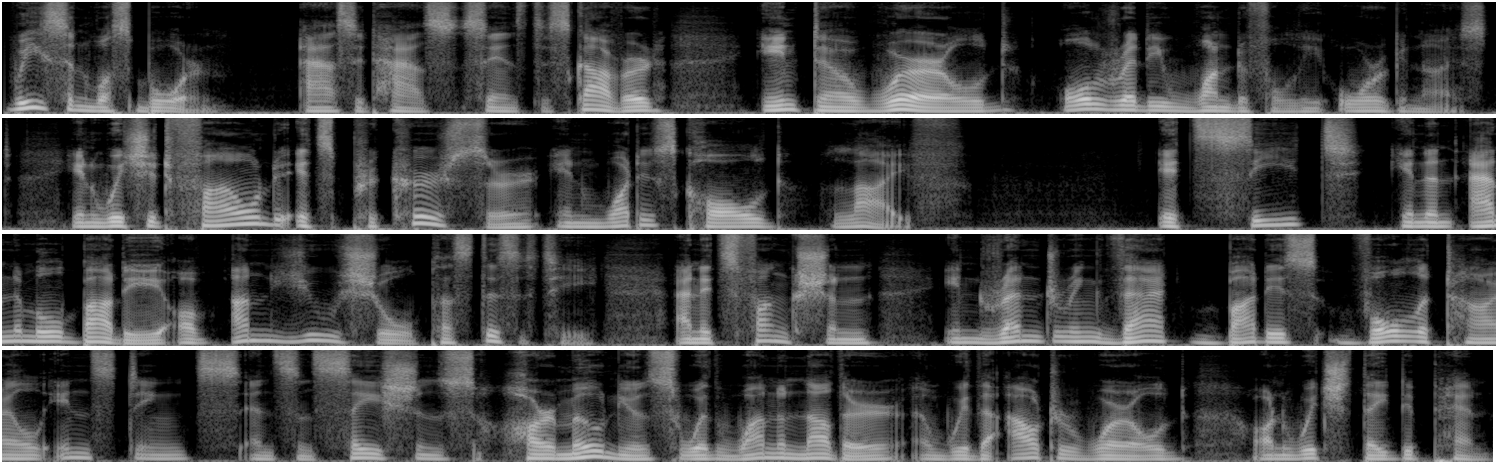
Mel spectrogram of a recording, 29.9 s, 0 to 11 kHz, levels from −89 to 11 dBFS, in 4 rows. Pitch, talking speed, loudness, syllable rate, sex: 110 Hz, 115 wpm, -21 LUFS, 3.9 syllables/s, male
